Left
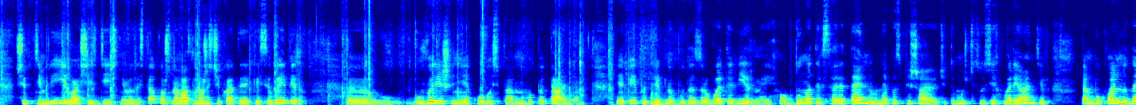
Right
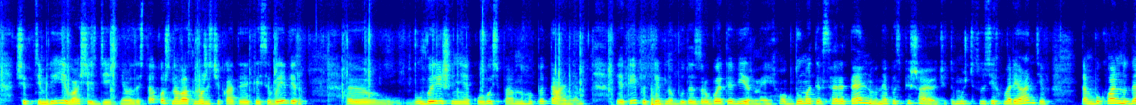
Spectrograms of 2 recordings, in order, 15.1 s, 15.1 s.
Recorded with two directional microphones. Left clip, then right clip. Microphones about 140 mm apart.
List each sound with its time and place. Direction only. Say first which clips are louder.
0.3 s speech: right 3 dB; 20° right (ahead or behind); by 15.1 s 35° right (ahead or behind)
